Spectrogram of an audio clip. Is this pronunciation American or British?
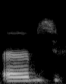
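American. It is said with an American pronunciation.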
